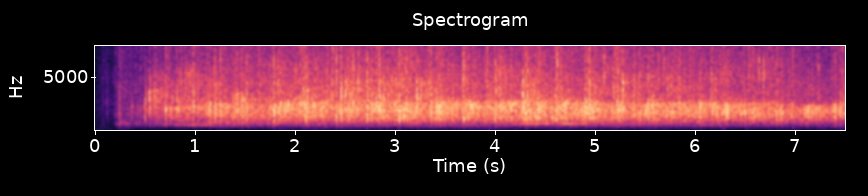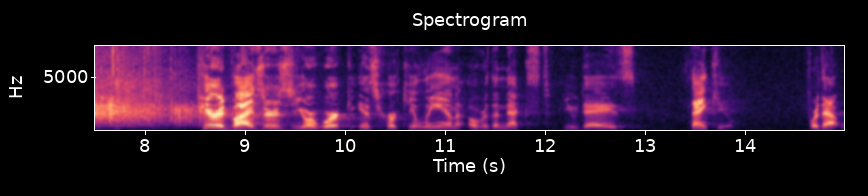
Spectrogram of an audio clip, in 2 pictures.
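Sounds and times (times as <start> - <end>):
audience applause: 0.0 - 8.8
speech: 8.6 - 14.0, 14.6 - 14.9.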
